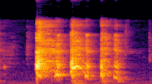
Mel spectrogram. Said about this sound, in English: That's just a little cough.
